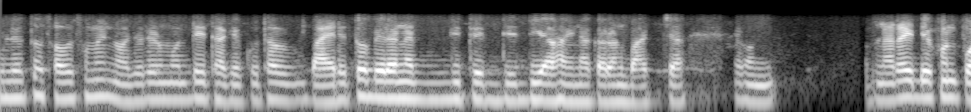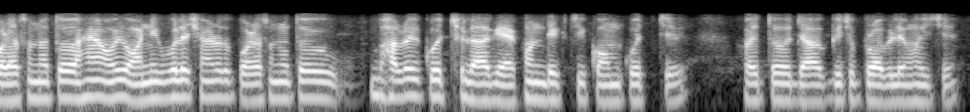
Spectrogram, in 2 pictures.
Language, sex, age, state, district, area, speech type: Bengali, male, 18-30, West Bengal, Nadia, rural, conversation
